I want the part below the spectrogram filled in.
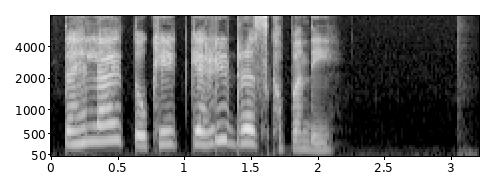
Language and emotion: Sindhi, neutral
